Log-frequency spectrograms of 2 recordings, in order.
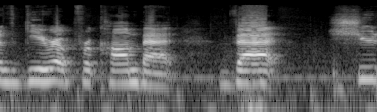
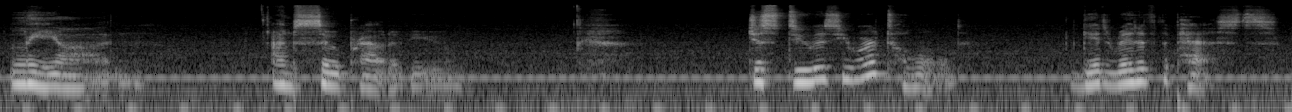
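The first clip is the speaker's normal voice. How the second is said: villain voice; 2 semitones lower, 13 dB quieter than usual. Acted. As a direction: purr it like a sinister queen.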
